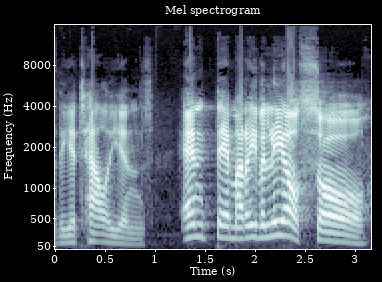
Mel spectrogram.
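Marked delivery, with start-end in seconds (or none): 1.3-3.1 loud, high, drawn-out Italian announcement; slow, booming mock-Italian fanfare; hammed-up Italian flourish. Host announces our friends the Italians, hammed-up Italian flourish.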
